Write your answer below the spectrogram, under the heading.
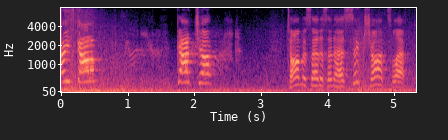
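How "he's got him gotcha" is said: high, loud triumphant call; excited cheer. Real, not acted. Commentator celebrating the player's kill, shouting happily.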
